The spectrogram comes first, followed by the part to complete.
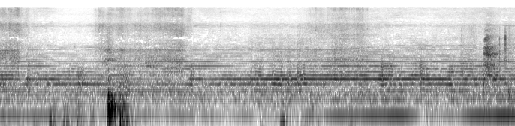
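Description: Corded electric hair clippers running with a steady buzz as they cut through a man's hair, with a brief low thump about two seconds in.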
